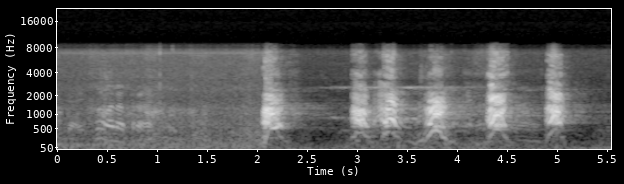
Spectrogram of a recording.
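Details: Dobermann during protection training, barking in a series of five sharp, loud barks after a quiet start with faint background sounds.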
